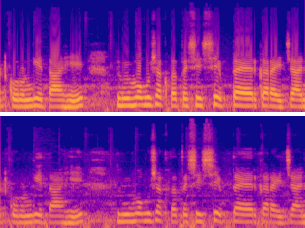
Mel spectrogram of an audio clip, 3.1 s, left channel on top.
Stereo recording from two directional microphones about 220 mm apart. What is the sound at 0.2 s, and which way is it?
Speech, 15° left (ahead or behind).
